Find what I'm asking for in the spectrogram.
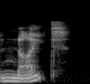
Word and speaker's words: knight: He's my idol, my I-D-O-L, my idol. Then we have night. A night. This is a silent K on the first one. K-N-I-G-H-T. And then N-I-G-H-T.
